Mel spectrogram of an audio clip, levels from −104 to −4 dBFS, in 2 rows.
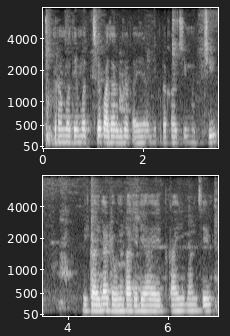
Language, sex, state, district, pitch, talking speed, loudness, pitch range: Marathi, male, Maharashtra, Sindhudurg, 130 Hz, 130 wpm, -20 LUFS, 125-135 Hz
